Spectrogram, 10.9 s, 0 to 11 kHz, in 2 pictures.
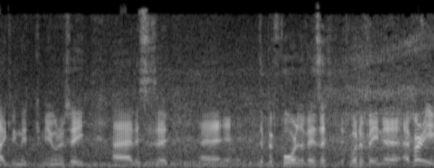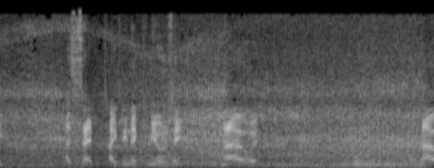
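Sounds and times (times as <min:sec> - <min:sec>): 
speech: 0:00.0 - 0:08.8, 0:10.7 - 0:10.8
tractor passing on a road: 0:00.0 - 0:10.8.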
